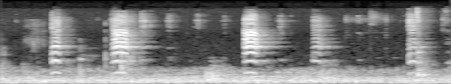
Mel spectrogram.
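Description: Zebra finches give short, nasal, toy-trumpet notes in bursts over a low background hum.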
